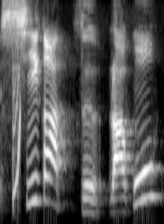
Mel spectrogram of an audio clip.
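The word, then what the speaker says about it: 四月: 좋은데, 예를 들어서 우리가 4월이라고 할 땐 뭐라고 읽냐면 시가츠라고 읽게 돼요.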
